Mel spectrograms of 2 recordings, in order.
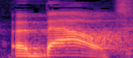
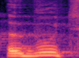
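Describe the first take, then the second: First: "About" as uh-BAOWT, falling; stress on second syllable. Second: "about" misread as "a-boot", rising; French-style ABOUT. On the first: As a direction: hit BOUT in "About", open diphthong. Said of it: "porteuse de l'accent tonique". (accent tonique sur "bout" de "About") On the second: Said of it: "c'est pas about". ("about" à la française, avec un OU) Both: Shown as a demonstration.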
